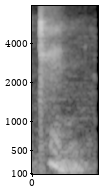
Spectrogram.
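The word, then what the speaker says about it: 店: It's pronounced using its on reading, that's its Chinese reading, and that's ten.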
